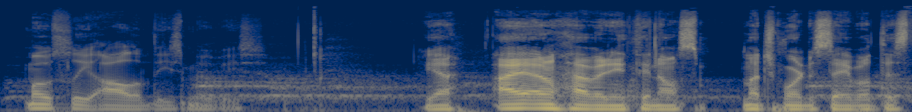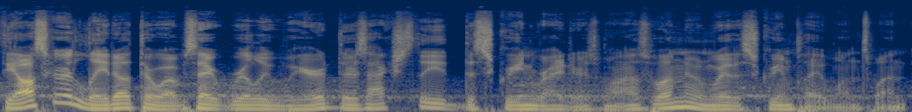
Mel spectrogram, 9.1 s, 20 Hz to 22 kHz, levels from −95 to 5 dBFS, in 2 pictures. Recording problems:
animal sounds; faint; throughout; 20 dB below the speech

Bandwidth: 18 kHz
